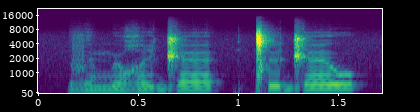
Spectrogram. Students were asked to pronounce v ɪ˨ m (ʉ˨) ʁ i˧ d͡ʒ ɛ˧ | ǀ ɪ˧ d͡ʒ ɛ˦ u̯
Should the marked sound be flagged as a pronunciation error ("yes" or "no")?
no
